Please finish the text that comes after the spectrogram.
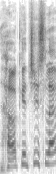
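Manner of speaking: put-on Indian accent. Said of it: "Anytime we do those accents".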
